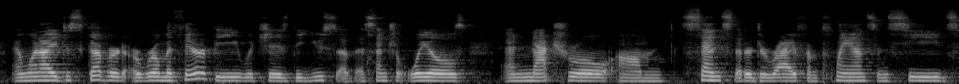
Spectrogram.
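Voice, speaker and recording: A woman with a fairly low pitch speaks in a fairly even intonation, with hardly any pauses, over noticeable background noise. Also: fairly slow pace. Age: 60s. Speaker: entrepreneur, founder of a wellness brand. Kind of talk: podcast interview.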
